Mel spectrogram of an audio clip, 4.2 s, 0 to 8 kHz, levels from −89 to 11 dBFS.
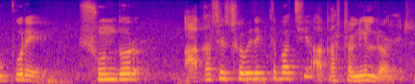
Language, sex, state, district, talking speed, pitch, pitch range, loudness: Bengali, male, West Bengal, Alipurduar, 130 wpm, 185 Hz, 150-205 Hz, -14 LUFS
